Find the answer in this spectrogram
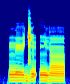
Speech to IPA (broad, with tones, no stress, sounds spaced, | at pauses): n e˨ ɪ̯ d͡ʑ ũ˦˨ ʔ ĩ˨ j ã˨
